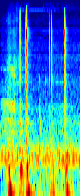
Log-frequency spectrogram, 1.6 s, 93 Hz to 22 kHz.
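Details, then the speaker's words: RC car steering servo, unpowered and rocked back and forth by hand while a dial indicator measures about 20 thousandths of an inch of play. A few light, dry clicks; worn gears with excessive backlash that caused the steering to shake. "It's about 20, because there it goes from 4 to 24. 20 thousandths of an inch."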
